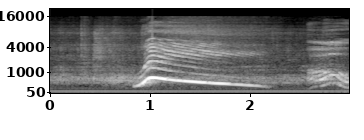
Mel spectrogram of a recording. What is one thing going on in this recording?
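A television set bursts with a loud, falling whine.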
